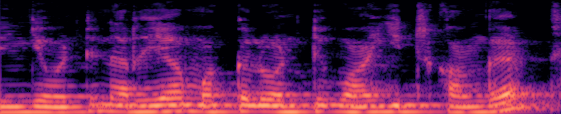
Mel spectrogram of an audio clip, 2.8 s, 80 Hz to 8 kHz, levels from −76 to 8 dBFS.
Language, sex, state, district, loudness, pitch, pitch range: Tamil, male, Tamil Nadu, Nilgiris, -13 LUFS, 150 Hz, 140-160 Hz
